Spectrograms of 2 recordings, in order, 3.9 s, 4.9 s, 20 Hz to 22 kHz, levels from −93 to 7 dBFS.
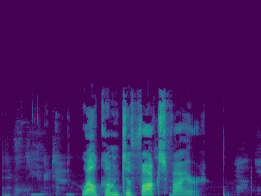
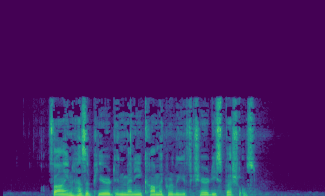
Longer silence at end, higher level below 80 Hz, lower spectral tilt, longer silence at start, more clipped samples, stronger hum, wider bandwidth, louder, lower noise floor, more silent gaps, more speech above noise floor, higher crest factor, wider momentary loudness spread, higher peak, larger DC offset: about the same, 1.05 s vs 1.1 s; second, -90 dBFS vs -58 dBFS; second, -2 dB/octave vs -4.5 dB/octave; first, 1.25 s vs 0.75 s; neither; neither; about the same, 12.5 kHz vs 11.5 kHz; second, -23 LUFS vs -19 LUFS; about the same, -61 dBFS vs -63 dBFS; neither; second, 37 dB vs 45 dB; first, 24 dB vs 18 dB; first, 12 LU vs 8 LU; second, -4 dBFS vs 0 dBFS; neither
